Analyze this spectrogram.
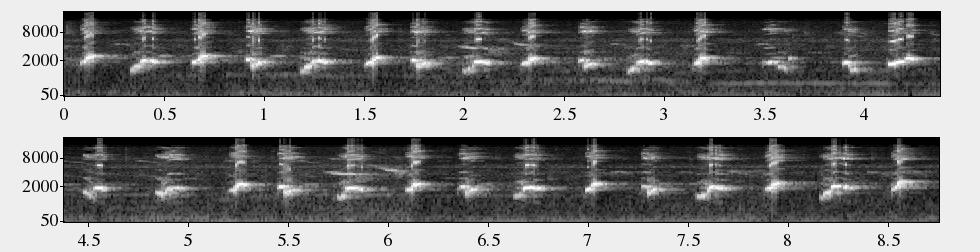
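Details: Yellow-vented bulbul in a long, rapid run of bubbly, slurred notes, about three per second, over a faint low hum; a recording used to train caged bulbuls to sing.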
